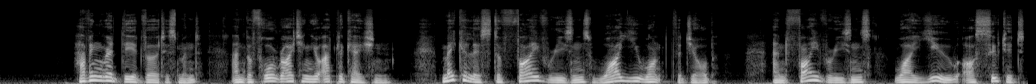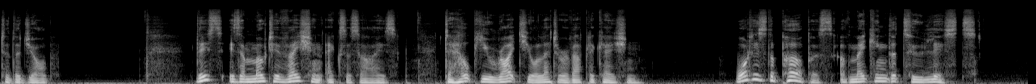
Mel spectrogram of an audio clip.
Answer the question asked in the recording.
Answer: The purpose is to help motivate oneself before writing the application.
